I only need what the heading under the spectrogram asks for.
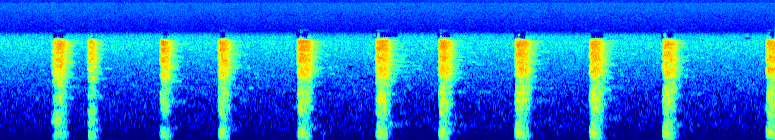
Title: Whitetail With a Sneeze Attack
